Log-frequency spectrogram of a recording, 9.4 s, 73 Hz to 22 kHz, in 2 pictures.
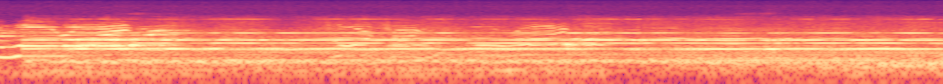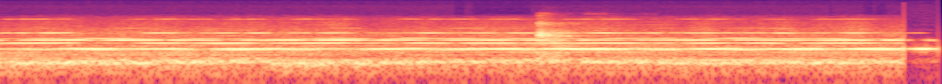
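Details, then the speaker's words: Simulated tinnitus in a 1970s film clip: steady high-pitched ringing tones over muffled sound, imitating a character's ear ringing after something big happens; not a real recording of ear ringing. "the ever famous tinnitus sound. And so this was the first film that explored, like, okay, something really big happened. How do we go into the perspective of the character?"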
